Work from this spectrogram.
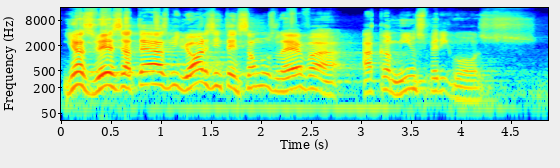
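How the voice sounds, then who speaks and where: Man, Brazilian Portuguese accent, emphatic sermon delivery in a slightly high voice, church hall echo. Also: expressive, moderate pace, a bit bright. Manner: addresses listeners by name, emphatic rises. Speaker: preacher.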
